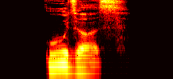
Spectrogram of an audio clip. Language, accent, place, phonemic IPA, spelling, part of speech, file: German, Germany, Berlin, /ˈuːzʊs/, Usus, noun, De-Usus.ogg
- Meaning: custom (long-established practice)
